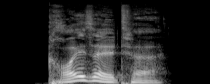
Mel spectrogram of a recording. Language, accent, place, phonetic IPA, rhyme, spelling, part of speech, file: German, Germany, Berlin, [ˈkʁɔɪ̯zl̩tə], -ɔɪ̯zl̩tə, kräuselte, verb, De-kräuselte.ogg
- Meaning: inflection of kräuseln: 1. first/third-person singular preterite 2. first/third-person singular subjunctive II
